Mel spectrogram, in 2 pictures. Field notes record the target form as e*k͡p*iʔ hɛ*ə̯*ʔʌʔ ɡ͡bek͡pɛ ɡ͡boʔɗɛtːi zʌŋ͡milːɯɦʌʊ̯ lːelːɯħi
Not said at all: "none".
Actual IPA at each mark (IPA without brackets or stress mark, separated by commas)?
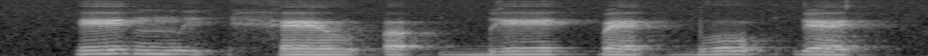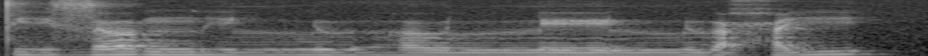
ŋ͡m, ʊ̯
